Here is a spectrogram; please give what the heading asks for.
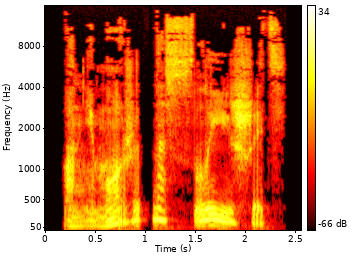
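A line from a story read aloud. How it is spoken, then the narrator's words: Worried whisper. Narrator (Russian): с беспокойством прошептал мне в самое ухо мой двойник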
